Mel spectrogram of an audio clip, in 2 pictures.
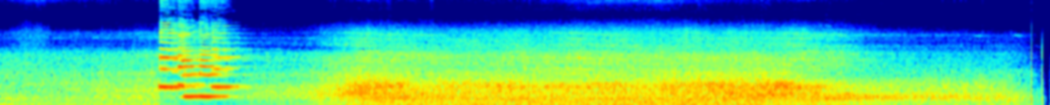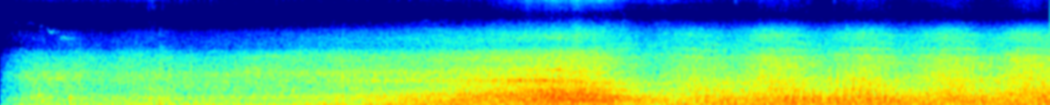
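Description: A train sounds one horn blast, about a second long, about two seconds in. It then runs past with wheel and rail noise that swells and fades. After a brief break, a double-deck commuter train passes with wheel and rail noise that peaks a few seconds after the break and stays loud.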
